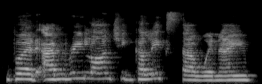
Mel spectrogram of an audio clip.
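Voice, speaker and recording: Slow-talking woman, English not her first language. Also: fairly high pitch, bright, forceful tone. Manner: repeats words, restarts often. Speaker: guest author. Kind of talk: casual interview chat.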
